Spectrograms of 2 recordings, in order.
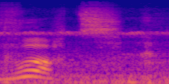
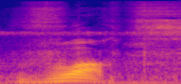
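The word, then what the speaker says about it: Vuorz: ou soit on le dit en romanche, c'est Worts. Worts. Worts. V-U-O-R-Z, voilà, typique romanche. Toutes ces syllabes ensemble.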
